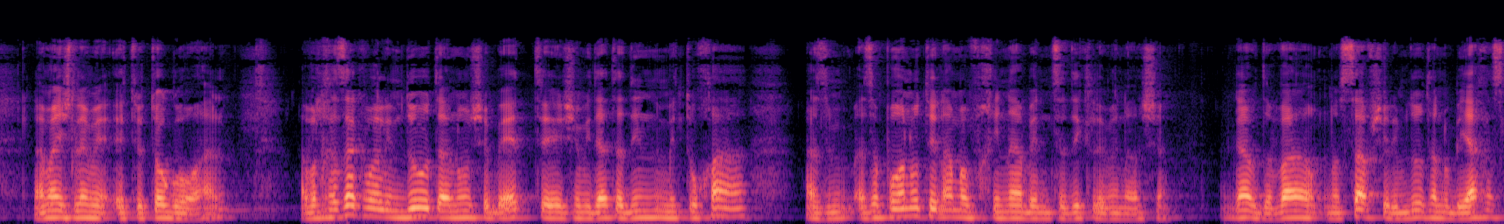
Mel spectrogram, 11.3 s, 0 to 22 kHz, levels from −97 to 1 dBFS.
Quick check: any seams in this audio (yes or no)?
no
